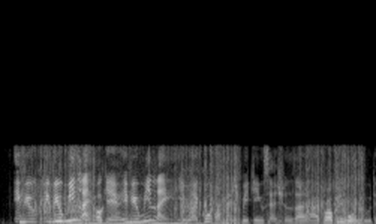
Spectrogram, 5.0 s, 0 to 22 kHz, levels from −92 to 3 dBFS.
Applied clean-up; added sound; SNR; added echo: none; Tearing + Engine / Car; 8 dB; none.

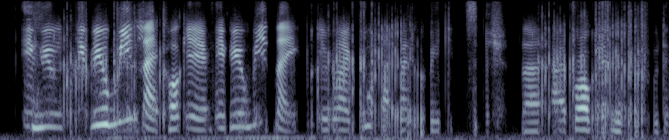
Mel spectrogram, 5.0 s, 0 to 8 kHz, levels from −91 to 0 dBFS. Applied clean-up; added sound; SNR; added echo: neural diffusion model UNIVERSE++.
